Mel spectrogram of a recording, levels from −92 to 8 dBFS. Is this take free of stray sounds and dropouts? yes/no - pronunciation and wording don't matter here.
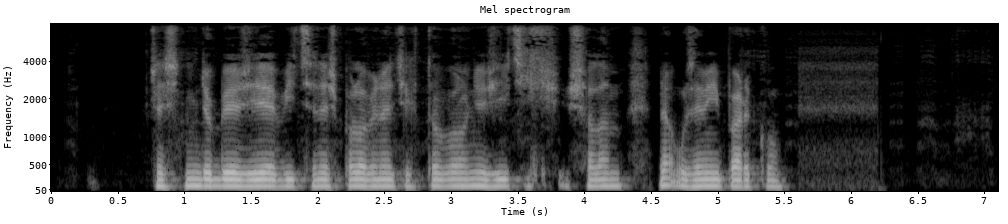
yes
